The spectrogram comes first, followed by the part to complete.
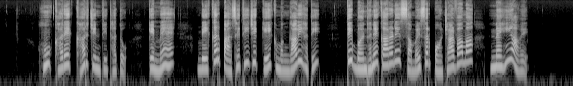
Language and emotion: Gujarati, fearful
